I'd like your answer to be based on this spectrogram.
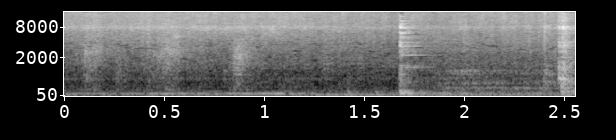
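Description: Mushrooms sizzle in a frying pan while being stirred and turned, a steady close crackle broken by a few sharp scrapes of the utensil against the pan, with no talking.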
